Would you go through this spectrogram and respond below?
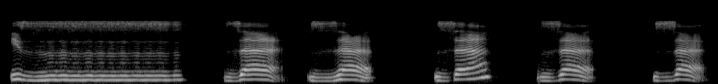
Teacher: ز میں جو ہے بزنگ ساؤنڈ آئے گی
